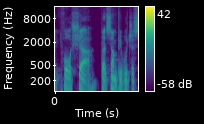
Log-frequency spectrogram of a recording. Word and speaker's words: Porsche: It's like, I'd say Porsche, but some people just say Porsche. Well, it's German, so I'd say Porsche because it's German. I wouldn't say Porsche.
